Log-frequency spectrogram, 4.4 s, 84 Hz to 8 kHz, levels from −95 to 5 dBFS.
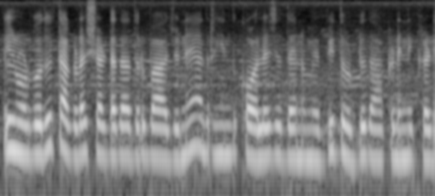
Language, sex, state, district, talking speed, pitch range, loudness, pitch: Kannada, female, Karnataka, Bidar, 290 wpm, 205-225 Hz, -18 LUFS, 210 Hz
